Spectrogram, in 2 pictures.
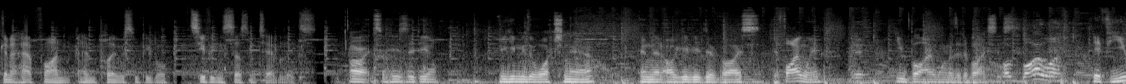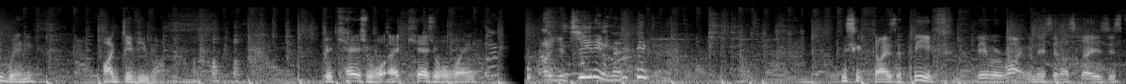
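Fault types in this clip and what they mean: Call audio freeze: From 16.27 to 16.53 s the sound stalls. The last bit of audio is stretched into a fading buzz or hiss that fills about 236 ms and ends in roughly 30 ms of silence. It then resumes exactly where it stopped, so nothing is lost, but everything after arrives 236 ms later. The likely cause is packets held up in transit, leaving the receiver's jitter buffer empty and forcing it to fill the wait.
Jitter buffer speed-up: At 18.33 to 18.87 s, 19.71 to 20.58 s and 21.11 to 22.48 s the audio runs faster at an unchanged pitch. The first stretch runs at 114% speed, the later two at 105% and 104%. The buffer was holding more audio than it wanted, so the receiver repeatedly cut out tiny pitch-period-sized slices. It removed around a tenth of a second in the first stretch, about 50 ms in the second and somewhat under a tenth in the third.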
